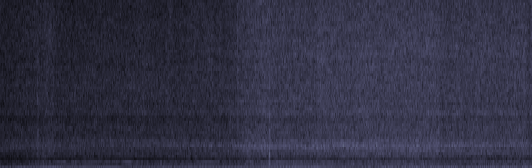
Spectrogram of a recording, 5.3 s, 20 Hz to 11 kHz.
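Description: A Volkswagen 1.8 TSI (BZB) turbocharged four-cylinder petrol engine running steadily. It is heard first from inside the car and then from beside it, with more hiss from about two seconds in.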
